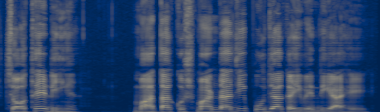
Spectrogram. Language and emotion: Sindhi, neutral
